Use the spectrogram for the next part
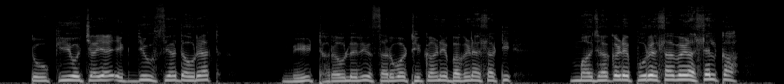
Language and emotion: Marathi, fearful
